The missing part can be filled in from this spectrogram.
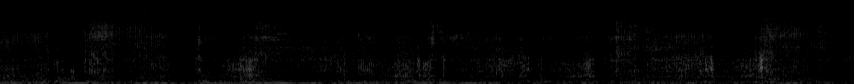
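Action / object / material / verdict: scrape / fabric clutch bag / fabric / none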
